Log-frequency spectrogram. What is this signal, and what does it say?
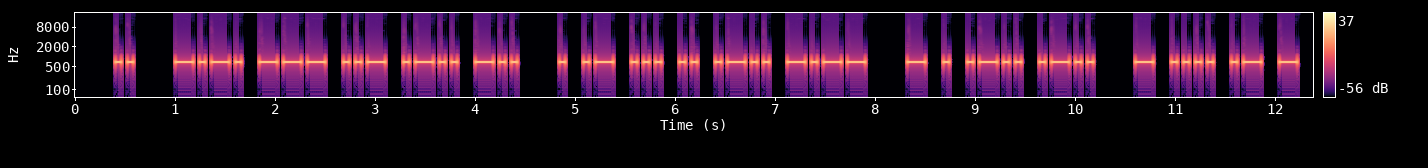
Morse code, heard as a keyed tone, about 21 wpm, 700 Hz. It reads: I COULD EASILY TELL THAT
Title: Sentences from Top 1000 Words - Review Part 6 - 20wpm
